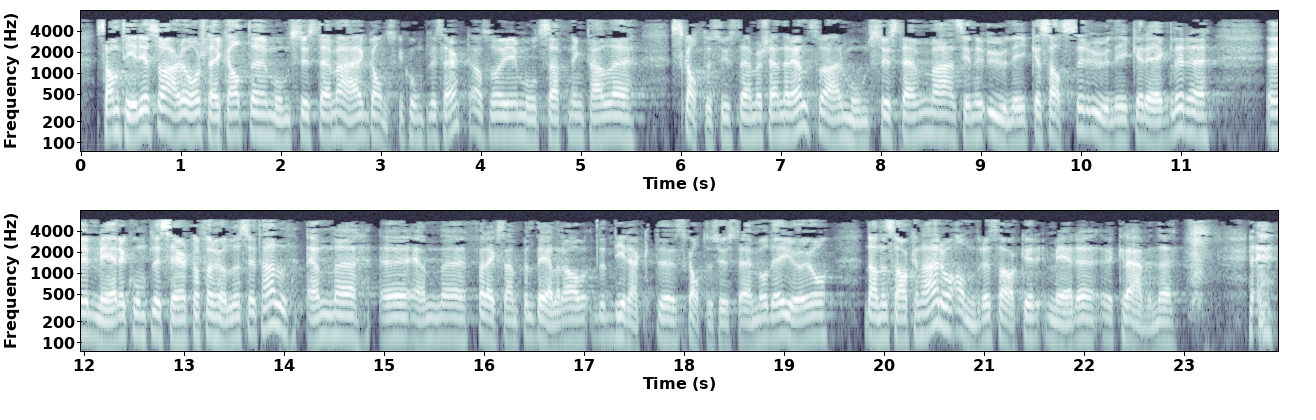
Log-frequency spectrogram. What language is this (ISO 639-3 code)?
nob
